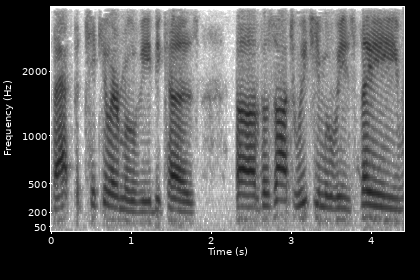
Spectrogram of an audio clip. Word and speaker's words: Zatoichi: and it was in a Zatoichi movie. Am I pronouncing that right? – I think it's a Zatoichi. – Oh, Zatoichi movie.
